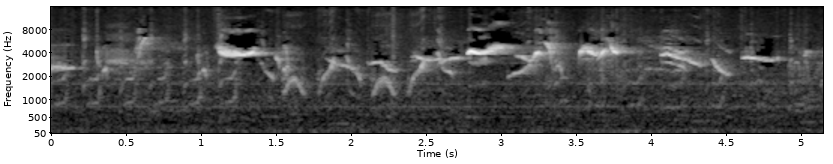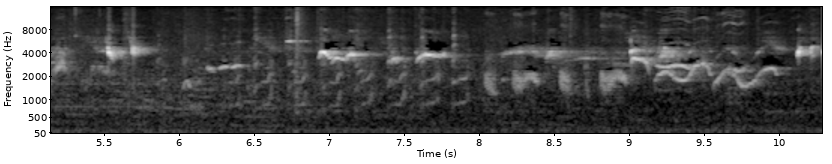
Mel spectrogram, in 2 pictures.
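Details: Chinese hwamei pouring out a long, varied song of fast looping whistles and trills, with brief quieter gaps between bursts.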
